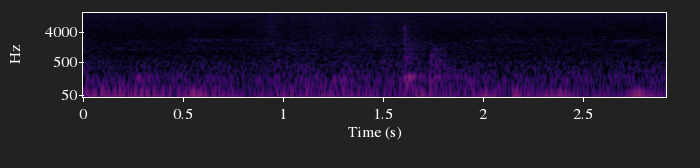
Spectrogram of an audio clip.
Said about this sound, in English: Somebody's knocking on the door.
